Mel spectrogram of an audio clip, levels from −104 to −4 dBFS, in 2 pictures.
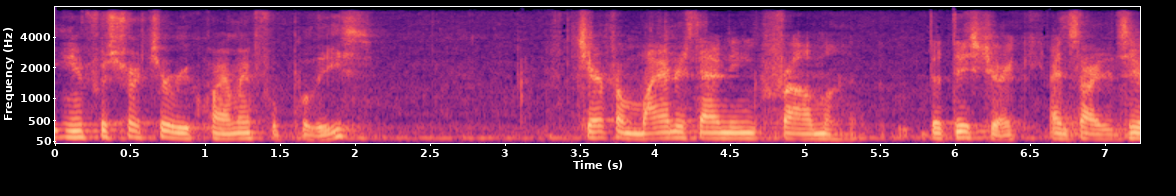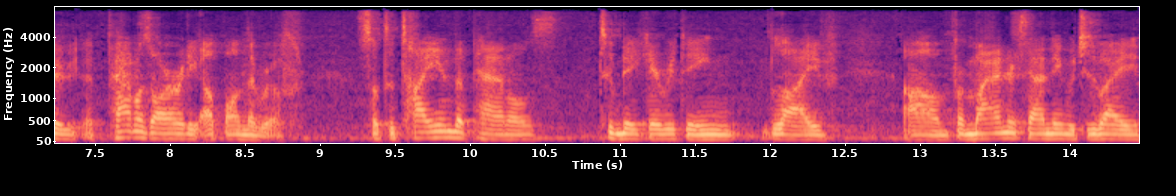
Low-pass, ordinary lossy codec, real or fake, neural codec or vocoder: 7.2 kHz; AAC, 32 kbps; fake; codec, 16 kHz, 16 kbps, FreqCodec, smaller model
